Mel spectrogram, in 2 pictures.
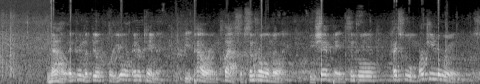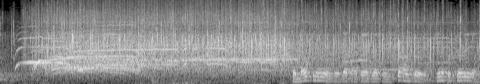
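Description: A marching band plays brass and drums outdoors in a large open space.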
